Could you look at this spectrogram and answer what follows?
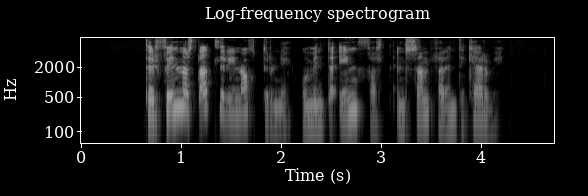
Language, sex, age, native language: Icelandic, female, 40-49, Icelandic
